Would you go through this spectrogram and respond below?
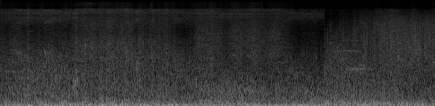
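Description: A video game howitzer shell striking and blowing up a core, heard as a dense, continuous rumbling blast that stays loud and steady throughout, with no voices over it.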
